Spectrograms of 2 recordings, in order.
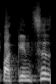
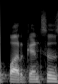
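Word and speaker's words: Parkinson: हैं इंगश में लेकिन इसे लिखा पार्किंसन चाहता है और बहुत सारे लोग इसको पार्किंसन भी कहते हैं मैं खुद पार्किंसन कहता हूं अक्सर लेकिन ये बीमारी असल में पर्किंसन है आर इसके अंदर साइलेंट है अब सवाल यह है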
